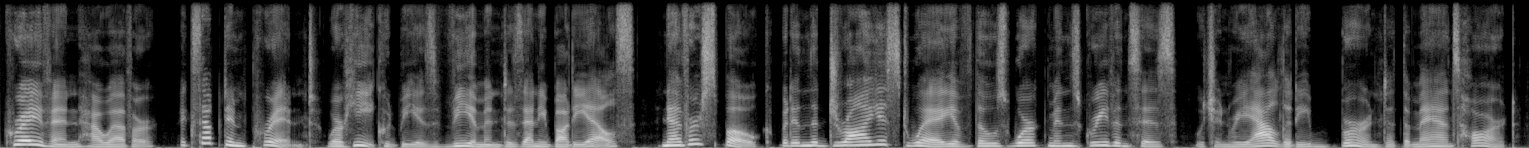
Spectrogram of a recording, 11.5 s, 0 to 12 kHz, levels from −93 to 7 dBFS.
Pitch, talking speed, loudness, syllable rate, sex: 195 Hz, 175 wpm, -19 LUFS, 4.8 syllables/s, female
